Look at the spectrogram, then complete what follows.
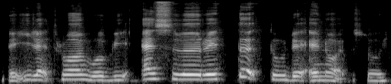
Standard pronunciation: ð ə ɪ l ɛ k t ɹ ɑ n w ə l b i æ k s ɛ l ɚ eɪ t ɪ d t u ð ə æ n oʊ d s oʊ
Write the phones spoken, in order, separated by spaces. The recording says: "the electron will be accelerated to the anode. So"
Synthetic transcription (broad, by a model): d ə ɪ l ɛ k t ɹ ɑ n w ə l b i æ s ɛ l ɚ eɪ t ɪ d t u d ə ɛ n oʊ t s oʊ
